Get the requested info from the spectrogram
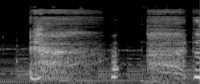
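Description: A woman's long, breathy, exasperated sigh fading away, then a shorter breath and the start of a laugh near the end, over quiet background music.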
